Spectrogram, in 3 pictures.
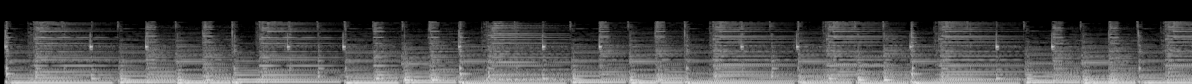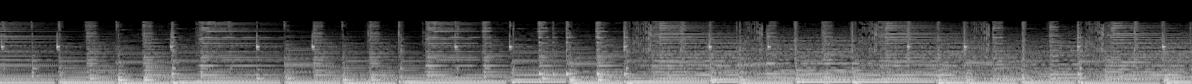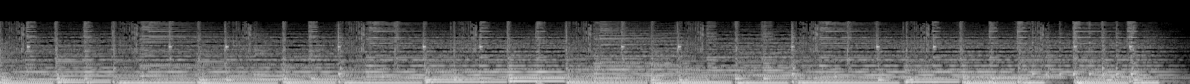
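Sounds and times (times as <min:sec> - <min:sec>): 
bolero music: 0:00.0 - 0:35.7.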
